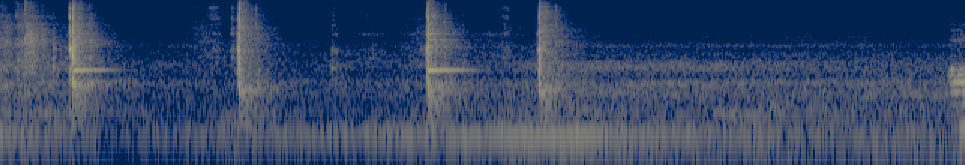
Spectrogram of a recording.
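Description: Wall light switch flicked on and off, four sharp clicks a second or so apart, two of them with a short ring after them.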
